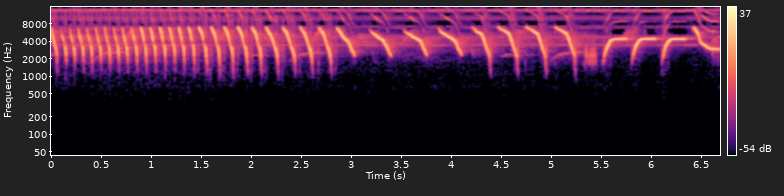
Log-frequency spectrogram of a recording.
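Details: Young-canary training song: rapid downward-sweeping whistles repeated in a quick trill that gradually slows into longer, spaced slurred notes, some flattening into short level whistles near the end.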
